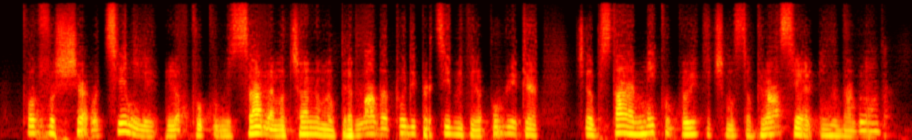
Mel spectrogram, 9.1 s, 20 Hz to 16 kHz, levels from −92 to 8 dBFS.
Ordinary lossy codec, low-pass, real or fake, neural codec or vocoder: none; 14.4 kHz; fake; codec, 44.1 kHz, 0.9 kbps, DAC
